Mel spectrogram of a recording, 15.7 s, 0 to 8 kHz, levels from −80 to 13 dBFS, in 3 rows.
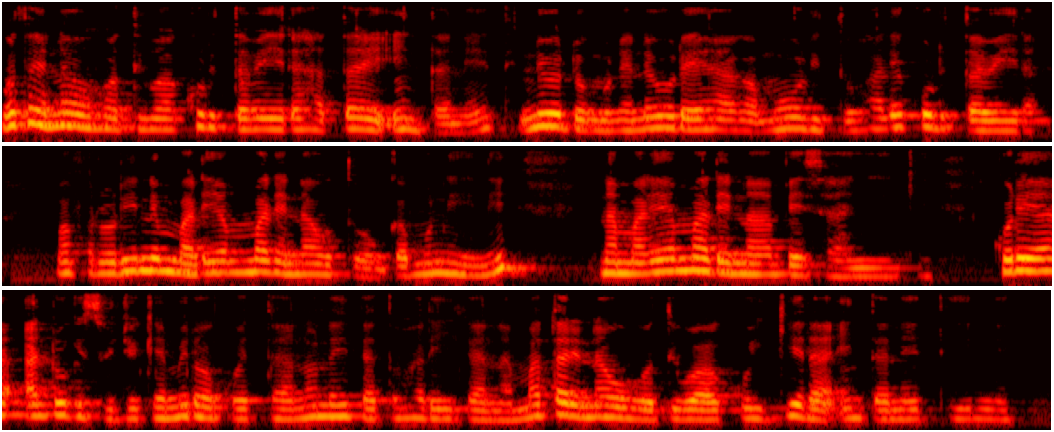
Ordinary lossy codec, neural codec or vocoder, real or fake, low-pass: Opus, 64 kbps; none; real; 7.2 kHz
